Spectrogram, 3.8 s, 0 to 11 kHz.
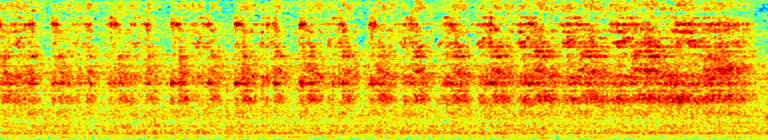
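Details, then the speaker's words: Samsung DLP television color wheel, removed and spun by hand, coasting down with a quiet raspy whir as its worn bearings rub; the wheel normally runs at about 7,000 rpm and shows wear from rubbing. "I don't know if you can hear it on the tape but I can hear the bearings rubbing so imagine that but at 7,000 you know RPMs"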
